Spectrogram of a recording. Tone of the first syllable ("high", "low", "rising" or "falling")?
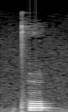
high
